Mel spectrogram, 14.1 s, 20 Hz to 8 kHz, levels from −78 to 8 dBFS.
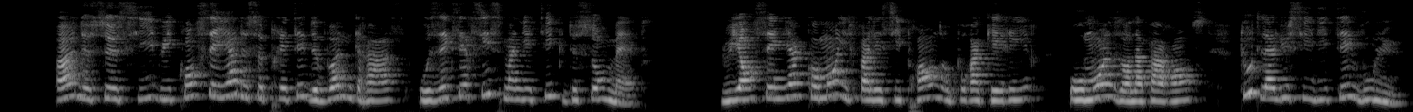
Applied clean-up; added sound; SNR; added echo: none; none; none; none.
